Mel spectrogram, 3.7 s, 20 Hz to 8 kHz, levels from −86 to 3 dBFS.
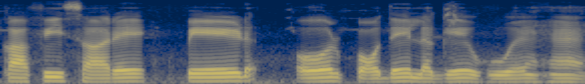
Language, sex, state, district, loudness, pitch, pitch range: Hindi, male, Chandigarh, Chandigarh, -18 LUFS, 125 Hz, 120-135 Hz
